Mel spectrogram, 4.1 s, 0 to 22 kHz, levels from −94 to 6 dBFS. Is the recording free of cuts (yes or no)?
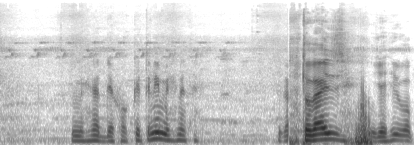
no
